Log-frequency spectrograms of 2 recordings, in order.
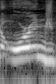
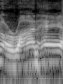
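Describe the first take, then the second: First: The word is said with an English pronunciation. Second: The word is said with a Spanish pronunciation. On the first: The speaker calls it right. "is it Orange B T C?" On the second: The speaker calls it wrong. "I thought it was like the Spanish pronunciation"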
